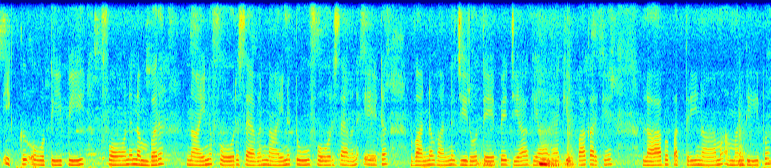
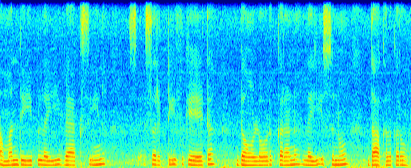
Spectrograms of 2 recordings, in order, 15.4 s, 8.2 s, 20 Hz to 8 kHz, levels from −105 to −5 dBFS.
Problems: none marked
